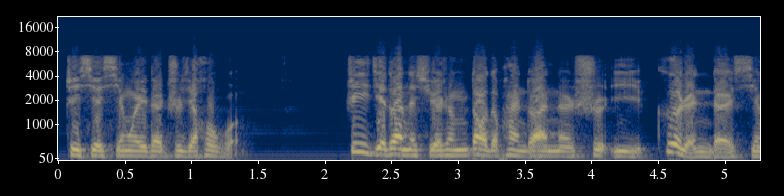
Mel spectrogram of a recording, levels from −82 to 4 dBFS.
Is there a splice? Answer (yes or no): yes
